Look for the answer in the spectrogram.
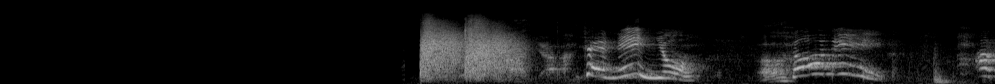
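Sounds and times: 
firecrackers crackling and hissing, theatre sound effect: 4.2 - 5.6
speech: 5.8 - 9.9.

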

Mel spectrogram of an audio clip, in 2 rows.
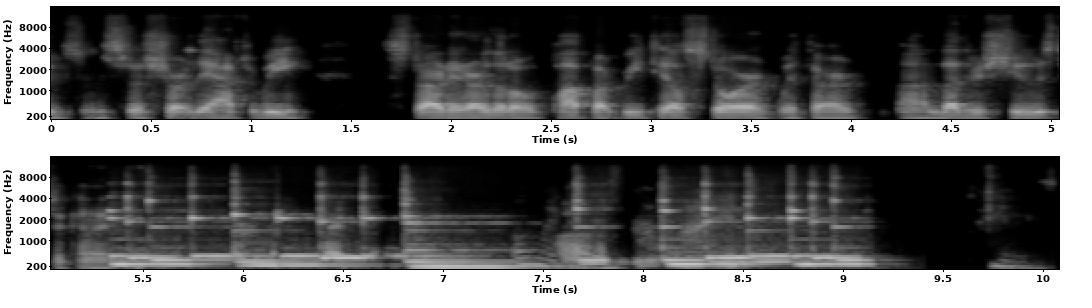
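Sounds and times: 
speech: 0.0 - 10.0
phone notification ringtone jingle: 5.4 - 9.2.

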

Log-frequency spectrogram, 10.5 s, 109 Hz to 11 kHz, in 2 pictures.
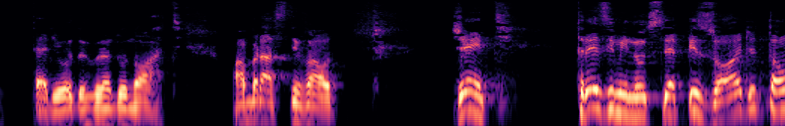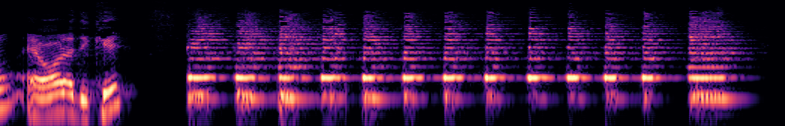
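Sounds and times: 
speech: 0.2 - 7.5
loud brassy horn honking in short blasts: 6.4 - 10.4.

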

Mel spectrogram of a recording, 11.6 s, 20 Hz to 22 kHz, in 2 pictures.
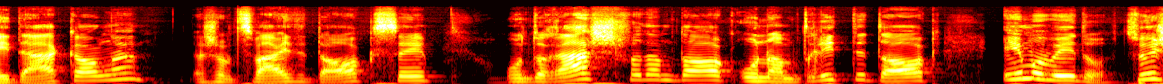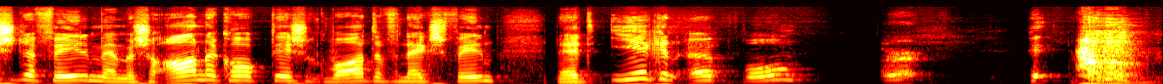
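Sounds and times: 
speech: 0.0 - 11.6
person sneezing: 11.0 - 11.6.

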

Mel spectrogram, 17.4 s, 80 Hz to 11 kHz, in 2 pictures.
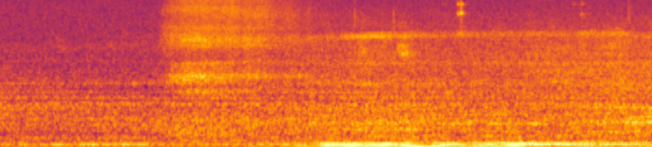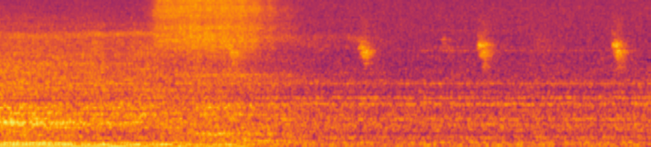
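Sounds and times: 
low rumble of passing road traffic: 1.0 - 13.7.

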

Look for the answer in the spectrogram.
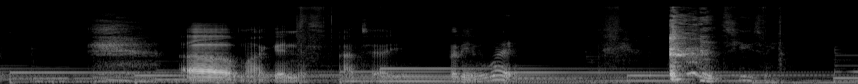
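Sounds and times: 
breathy sounds: 0.8 - 1.8
speech: 1.8 - 5.3, 7.0 - 8.4
person coughing: 6.7 - 7.3.

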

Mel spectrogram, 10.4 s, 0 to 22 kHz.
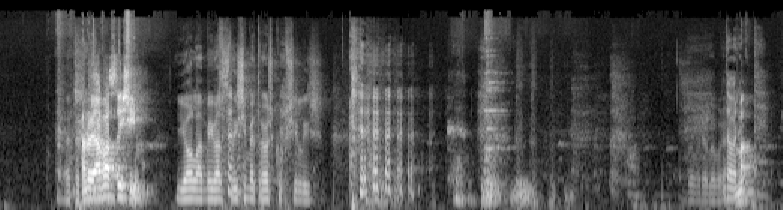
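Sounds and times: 
speech: 0.8 - 7.2, 9.4 - 10.3
laughter: 4.6 - 9.2
dishes clattering and clinking: 6.4 - 7.2.

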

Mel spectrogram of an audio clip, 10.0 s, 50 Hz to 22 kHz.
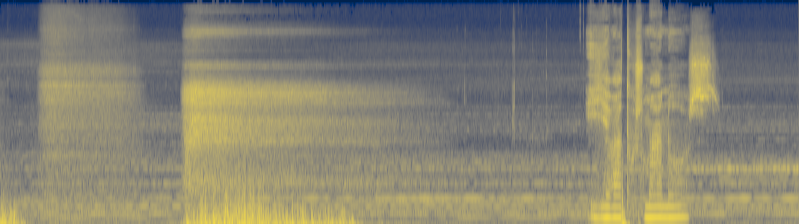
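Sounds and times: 
deep breath in and out: 0.0 - 6.4
speech: 7.4 - 9.0.

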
